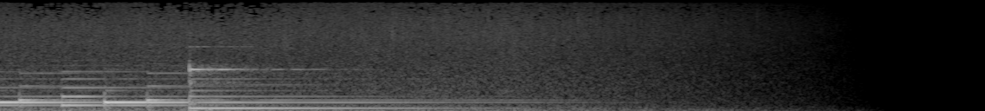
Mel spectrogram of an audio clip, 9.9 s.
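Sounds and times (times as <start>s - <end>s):
calming piano waltz: 0.0s - 5.7s
rain: 0.0s - 8.8s.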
